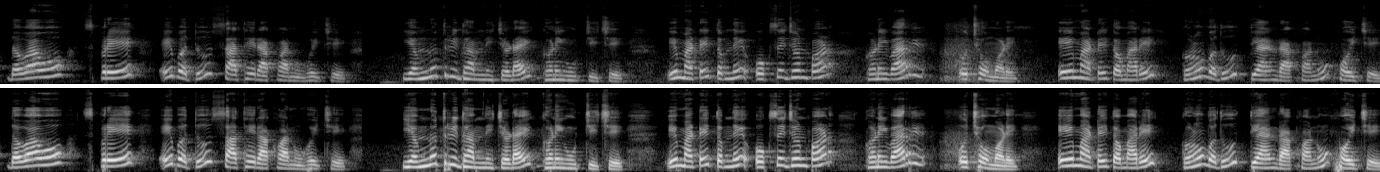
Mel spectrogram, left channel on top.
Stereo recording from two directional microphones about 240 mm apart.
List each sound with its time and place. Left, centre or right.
0.1 s a woman's voice: right
2.5 s a woman's voice: right
2.7 s a woman's voice: right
